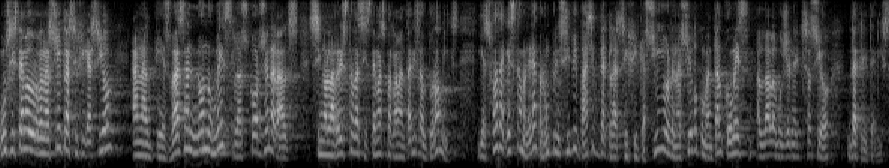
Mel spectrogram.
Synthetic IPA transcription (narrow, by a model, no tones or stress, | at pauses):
unsist̪eməðuɾðənəsjoikləsifikəsioənəlˠkɛːzβazəːonumezləskɔrzʒənəɾalˠsːinolərest̪əðəsist̪eməspəɾləmənt̪aɾizəwt̪unɔmiks | iəsfaðəkɛst̪əməneɾəpəɾumpɾinsipiβazik̚d̪əkləsifikəsioiuɾð̞ənəsioðukumənt̪alˠkɔmezələləmuʒənəɾiz̥əsio | d̪əkɾit̪ɛ̰ɾis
